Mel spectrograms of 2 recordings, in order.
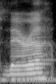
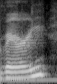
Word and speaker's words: very: tense a sound and watch out that your letter y you want to make sure you go back to a tense e sound i often hear it more as vera or vera in some non-native speakers because it's harder for them to do that tense e at the end of the word i do think i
